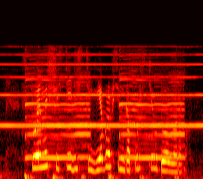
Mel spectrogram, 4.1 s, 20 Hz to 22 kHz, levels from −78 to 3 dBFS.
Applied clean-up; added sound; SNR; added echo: none; Bowed string instrument + Wind instrument, woodwind instrument; 4 dB; none.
